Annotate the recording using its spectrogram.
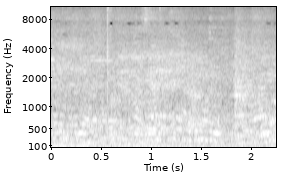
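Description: Indistinct talk and chatter in a restaurant dining room, with a couple of light clicks.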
